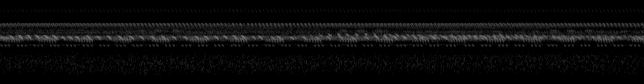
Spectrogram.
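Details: Nighttime-style insect chorus of bell crickets and crickets in Narita, Chiba Prefecture, Japan, via TASCAM Portacapture X8: bright, bell-like high chirps pulse rapidly over a thick, steady buzz of many overlapping callers.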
